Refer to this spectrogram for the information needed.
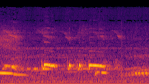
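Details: Short phrase from a Bangkok zebra dove in lively song: a falling coo, then several brief bright notes spaced roughly a quarter second apart, over faint background hiss.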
